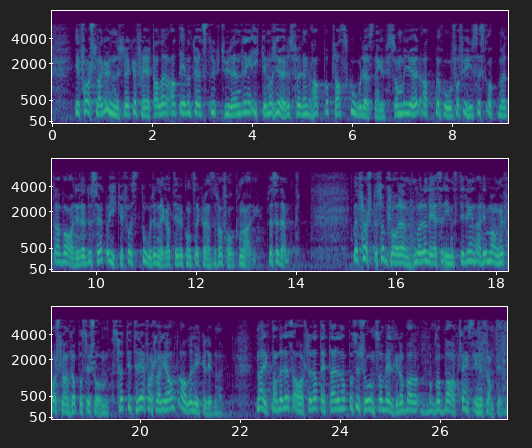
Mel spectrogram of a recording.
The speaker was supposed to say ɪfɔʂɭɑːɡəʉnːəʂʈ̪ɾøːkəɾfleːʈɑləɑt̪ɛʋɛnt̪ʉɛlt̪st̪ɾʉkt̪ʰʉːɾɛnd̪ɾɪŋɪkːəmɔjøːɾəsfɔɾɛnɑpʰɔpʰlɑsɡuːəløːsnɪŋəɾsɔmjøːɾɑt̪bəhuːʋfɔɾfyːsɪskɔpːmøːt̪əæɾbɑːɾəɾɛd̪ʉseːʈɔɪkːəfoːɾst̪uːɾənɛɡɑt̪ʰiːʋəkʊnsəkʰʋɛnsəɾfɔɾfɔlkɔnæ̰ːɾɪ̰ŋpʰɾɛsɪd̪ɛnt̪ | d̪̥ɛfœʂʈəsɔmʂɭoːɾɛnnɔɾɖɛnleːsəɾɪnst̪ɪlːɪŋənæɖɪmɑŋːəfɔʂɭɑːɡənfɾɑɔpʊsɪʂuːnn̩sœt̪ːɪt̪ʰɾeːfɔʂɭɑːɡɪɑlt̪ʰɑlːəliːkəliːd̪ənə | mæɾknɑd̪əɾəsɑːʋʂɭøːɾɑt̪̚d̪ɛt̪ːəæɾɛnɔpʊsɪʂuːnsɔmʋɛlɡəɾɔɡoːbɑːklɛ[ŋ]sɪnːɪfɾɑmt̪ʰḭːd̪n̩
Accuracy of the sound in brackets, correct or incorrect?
correct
